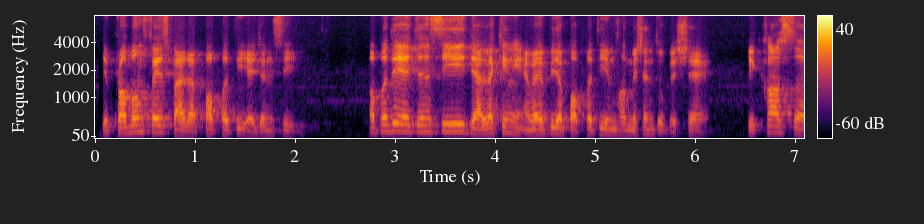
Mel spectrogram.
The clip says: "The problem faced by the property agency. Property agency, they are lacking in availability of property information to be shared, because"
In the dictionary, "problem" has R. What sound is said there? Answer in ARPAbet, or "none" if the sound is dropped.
R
